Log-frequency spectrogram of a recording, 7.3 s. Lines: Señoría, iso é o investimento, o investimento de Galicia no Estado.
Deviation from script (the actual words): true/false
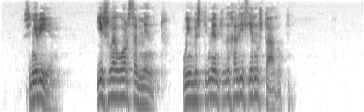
true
